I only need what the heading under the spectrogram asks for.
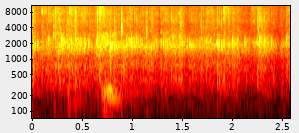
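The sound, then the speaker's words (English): Audience applause at an evening history lecture program honors council members and supporters, with moderately loud, even clapping that continues steadily throughout. “Let's give all of them a good hand.”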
